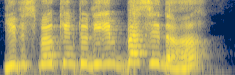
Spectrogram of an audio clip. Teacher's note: At the end of the sentence, you raise your tone. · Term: rising intonation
